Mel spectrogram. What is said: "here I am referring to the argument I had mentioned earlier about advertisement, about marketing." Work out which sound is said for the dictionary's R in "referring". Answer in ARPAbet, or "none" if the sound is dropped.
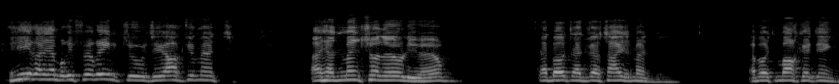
R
